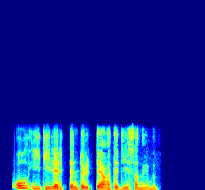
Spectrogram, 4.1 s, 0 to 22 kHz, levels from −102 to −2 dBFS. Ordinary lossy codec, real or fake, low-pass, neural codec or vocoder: Opus, 32 kbps; real; 7.2 kHz; none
